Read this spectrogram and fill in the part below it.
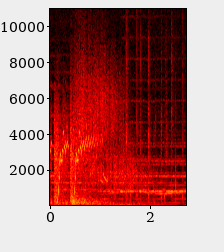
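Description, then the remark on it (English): Two quick descending laser zaps fire back to back from the Stiletto mask, blasting open building doors, followed by a loud blasting crash that rings on with metallic tones and scattered clattering debris. “And he shoots open some building doors with his stiletto mask.”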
